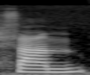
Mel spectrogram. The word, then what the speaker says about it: femme: I mean, there's a saying in French that femme, which is the word for woman and also wife, rhymes with infâme, which is infamy.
